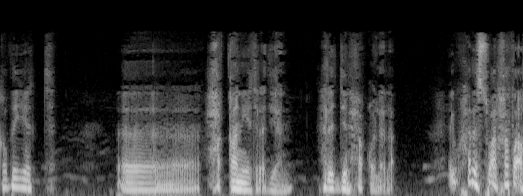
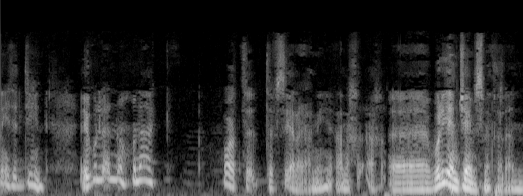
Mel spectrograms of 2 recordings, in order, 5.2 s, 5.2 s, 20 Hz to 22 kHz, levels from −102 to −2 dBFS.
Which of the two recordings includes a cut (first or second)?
second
